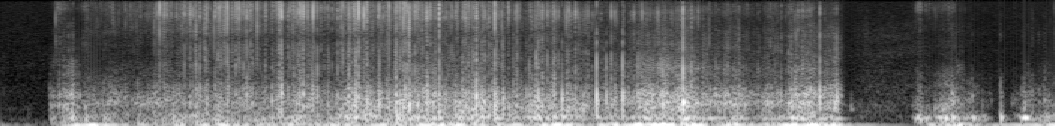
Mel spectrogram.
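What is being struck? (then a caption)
Foam microphone windscreen. Long blue acrylic nails lightly scratch and tap the sides of a black foam microphone windscreen. The result is a dense, muffled, low-heavy rustling and scraping that runs for about four seconds, stops briefly, then resumes.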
